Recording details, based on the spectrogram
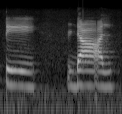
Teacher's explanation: और फिर उसके बाद है माकूसी, तो माकूसी इसमें ज़बान की नोक जो होती है वो ऊपर की ओर होकर पीछे की तरफ मुड़ती है और फिर तालू की तरफ छूती है। मसलन उर्दू में जो लफ्ज़ आते हैं जैसे टे, डाल, इन आवाज़ों में ये माकूसी आवाज़ें होती हैं।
